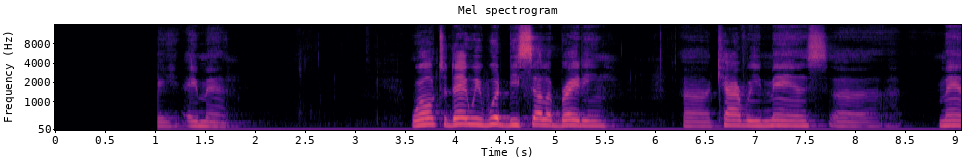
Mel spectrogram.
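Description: A man reads out calmly and clearly through a microphone.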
